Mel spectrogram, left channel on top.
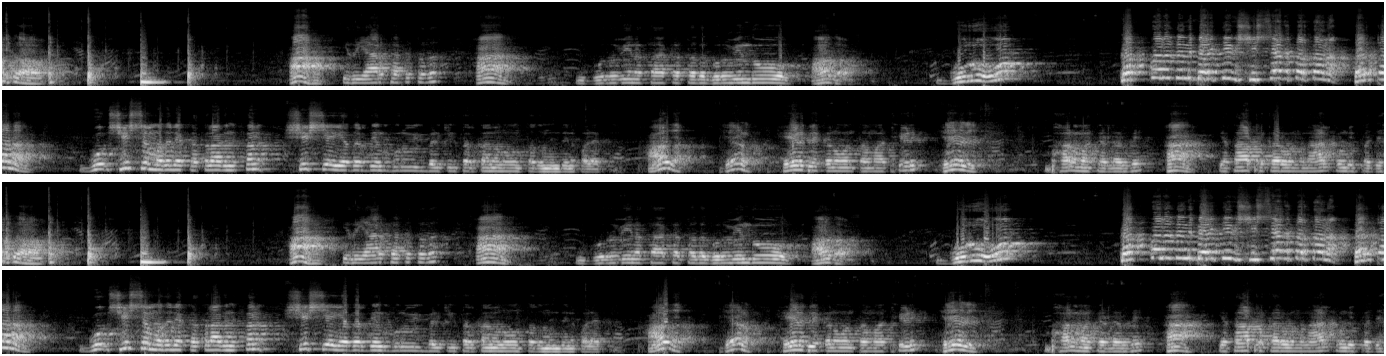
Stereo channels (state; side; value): normal; both; correlation 0.28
